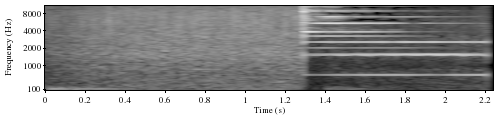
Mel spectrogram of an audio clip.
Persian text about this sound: تنین صدای ناقوس در نیویورک، درست در لحظه‌ای که 20 سال پیش اولین هواپیما به یکی از برج‌های دوقلو مرکز تجارت جهانی برخورد کرد.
